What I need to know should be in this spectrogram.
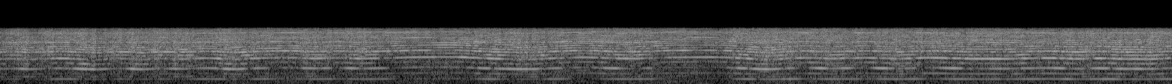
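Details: Oscillating cast saw on its high setting with a steady high-pitched whine that dips as the blade bites, using quick in-and-out motions end to end and turning at the elbow to remove a long arm cast; cast saw cutting a cast.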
